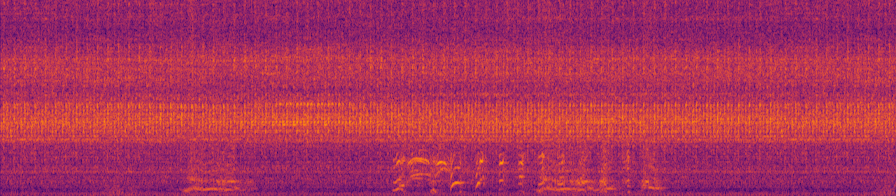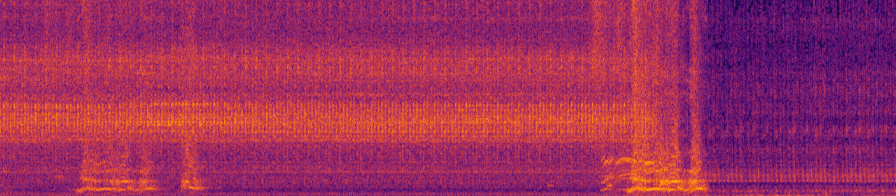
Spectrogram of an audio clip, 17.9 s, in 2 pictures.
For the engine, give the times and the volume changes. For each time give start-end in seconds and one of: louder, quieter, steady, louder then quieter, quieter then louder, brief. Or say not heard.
0.0-17.8 steady.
